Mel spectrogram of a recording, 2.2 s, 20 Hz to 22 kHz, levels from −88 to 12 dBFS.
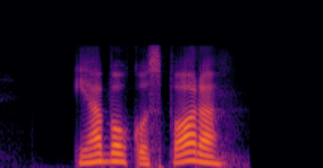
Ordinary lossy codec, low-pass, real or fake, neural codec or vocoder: none; 7.2 kHz; fake; codec, 16 kHz, 0.3 kbps, FocalCodec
